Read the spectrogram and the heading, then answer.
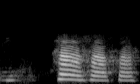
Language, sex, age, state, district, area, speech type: Sanskrit, female, 45-60, Karnataka, Dakshina Kannada, urban, conversation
